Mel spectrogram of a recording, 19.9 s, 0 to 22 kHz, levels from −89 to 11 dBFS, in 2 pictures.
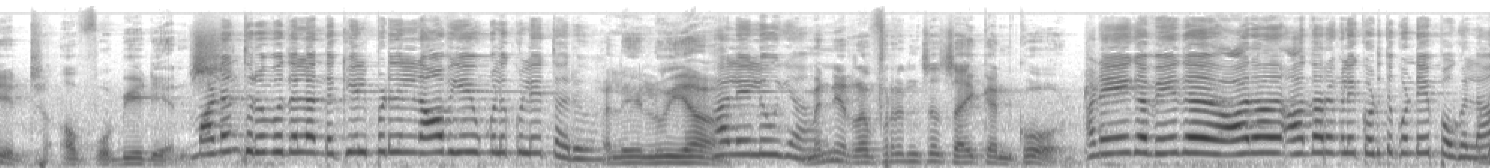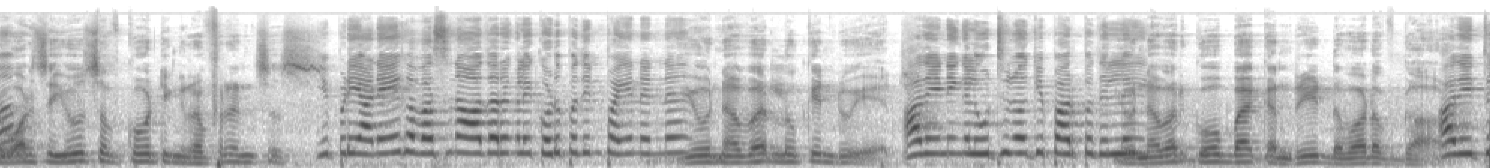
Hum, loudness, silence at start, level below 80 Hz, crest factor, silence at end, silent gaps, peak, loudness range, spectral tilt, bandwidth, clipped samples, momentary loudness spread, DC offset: none; -25 LUFS; 0 s; -58 dBFS; 18 dB; 0 s; none; -6 dBFS; 6 LU; -3.5 dB/octave; 17.5 kHz; under 0.1%; 11 LU; under 0.1%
